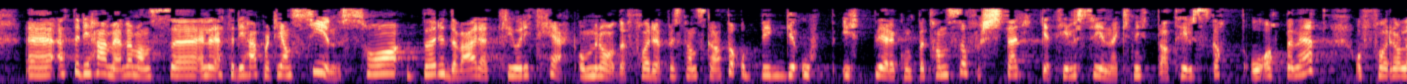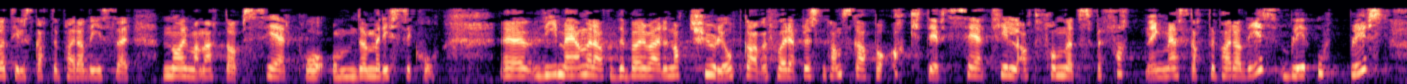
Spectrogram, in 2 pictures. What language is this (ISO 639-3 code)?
nob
